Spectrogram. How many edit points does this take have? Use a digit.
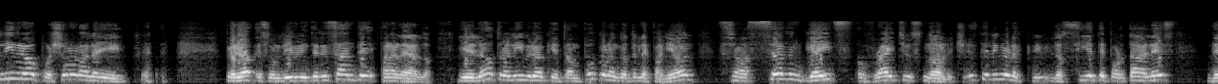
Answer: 1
